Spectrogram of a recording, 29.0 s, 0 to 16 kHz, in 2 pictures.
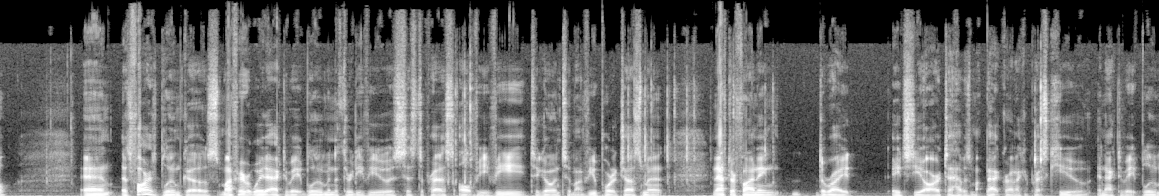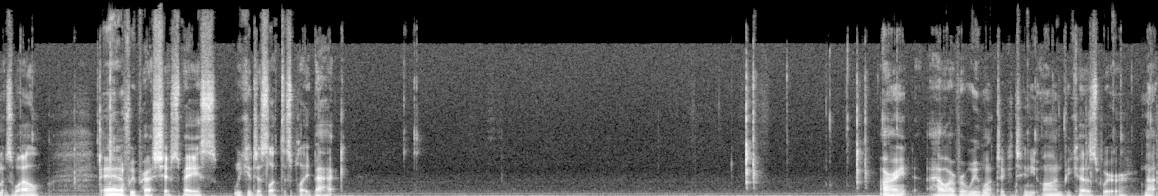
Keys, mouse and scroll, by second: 0.3 scroll down 1, 0.6 shift+middle click, 4.4 shift+middle click, 5.6 alt+v, 7.8-9.5 typing, 12.9 q, 12.9 a, 14.1 typing, 14.7 click, 15.7 shift+space, 25.5 middle click, 25.5 middle click, 25.5 shift+_, 27.3 click, 27.3 click, 27.8 middle click, 28.0 click, 28.1 a, 28.4 click, 28.7 scroll down 1, 28.9 middle click.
